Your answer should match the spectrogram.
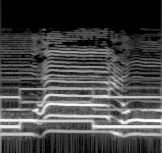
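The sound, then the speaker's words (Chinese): In a sound-guessing game, a voice imitates a two-tone ambulance siren that sounds like a person in pain crying 'aiyo aiyo', holding a low note, jumping to a higher sustained tone, then dropping back low, loud and steady, with no other sound. “哎呦，有点像一个人很难受的说：“哎呦哎呦”，那一定就是救护车了。”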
